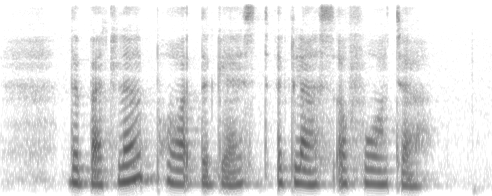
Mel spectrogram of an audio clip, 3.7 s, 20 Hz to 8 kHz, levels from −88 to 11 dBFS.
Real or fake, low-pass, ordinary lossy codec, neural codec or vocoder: real; 7.2 kHz; none; none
